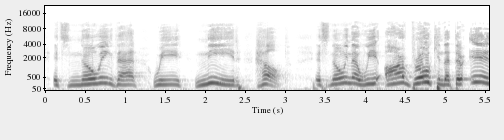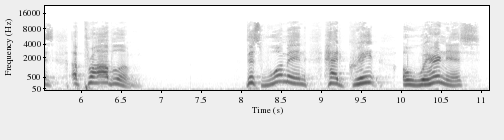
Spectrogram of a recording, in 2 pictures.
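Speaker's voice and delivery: loud, impassioned preaching; preaching at full force. Acted. Pastor urging the congregation about faith, loud and impassioned. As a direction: drive it home to the congregation.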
